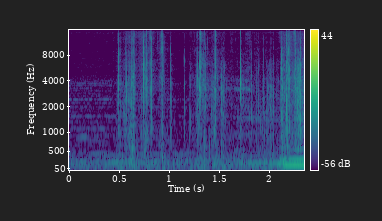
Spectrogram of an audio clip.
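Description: Clear plastic bags crinkling in a run of quick, crackly rustles as bagged fabric pieces are handled, starting about half a second in.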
